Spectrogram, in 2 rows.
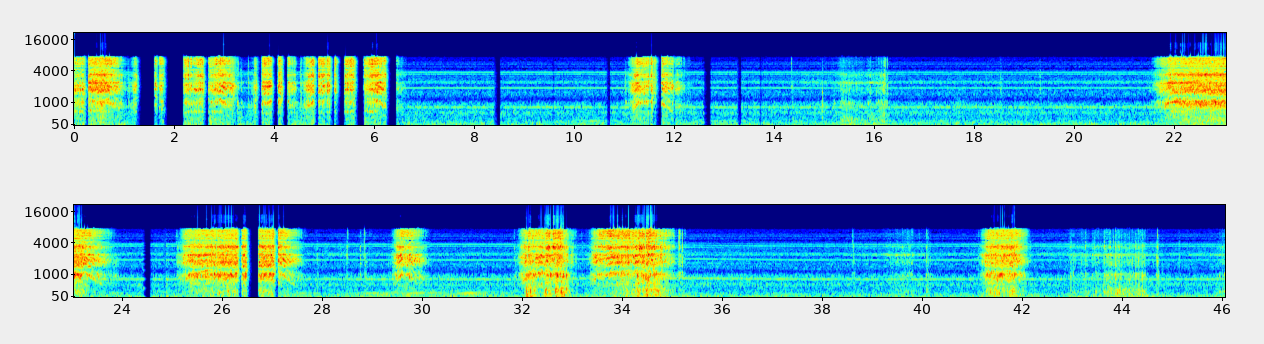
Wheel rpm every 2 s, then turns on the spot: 100, 80, 90, 0, 20, 20, 0, 0, 0, 10, 100, 40, 110, 10, 10, 70, 60, 0, 0, 40, 20, 10, 20.
40-46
